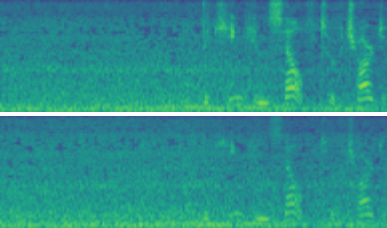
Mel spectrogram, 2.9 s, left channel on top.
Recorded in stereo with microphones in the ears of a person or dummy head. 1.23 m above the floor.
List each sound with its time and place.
1.5 s a man speaking: 45° left (ahead or behind)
